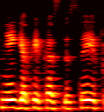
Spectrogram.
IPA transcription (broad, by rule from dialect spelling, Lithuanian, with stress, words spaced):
ˈnʲɛɪɡʲɛ kɐɪ ˈkɐs ʋʲɪˈsɐɪp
